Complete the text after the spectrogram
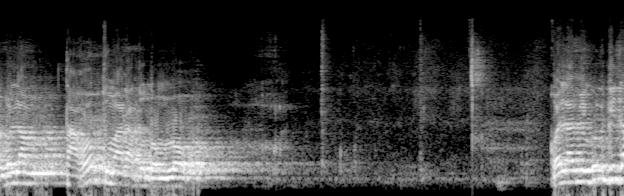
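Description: A middle-aged man preaches loudly and with fervour into a microphone, heard through loudspeakers with an echo.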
